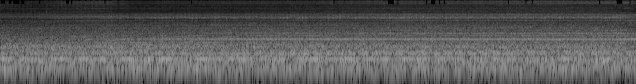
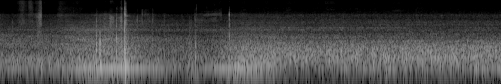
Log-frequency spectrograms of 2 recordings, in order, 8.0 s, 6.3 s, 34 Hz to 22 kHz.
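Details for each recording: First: 2009 Haier window air conditioner, cleaned, compressor switched on at default 77 setpoint after not running for a month or more: quiet even hum with faint steady tone, no rattles or knocking; compressor running normally. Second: 2009 Haier window air conditioner, removed from window and cleaned at end of season, plugged in on fan-only low: low steady fan drone with scattered light ticks as the blower flicks tiny leaf pieces that couldn't be cleaned out; debris ticking in fan.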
